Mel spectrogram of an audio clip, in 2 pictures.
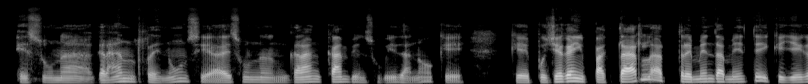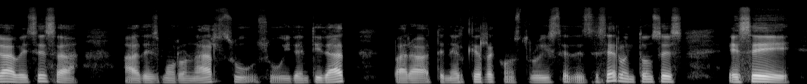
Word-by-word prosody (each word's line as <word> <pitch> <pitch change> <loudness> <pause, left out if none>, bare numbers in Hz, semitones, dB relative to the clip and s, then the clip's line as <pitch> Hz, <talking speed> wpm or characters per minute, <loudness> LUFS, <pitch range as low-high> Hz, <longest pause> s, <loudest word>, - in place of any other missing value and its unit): es 95 +1 -6
una 95 -4 -5
gran 125 +7 -1
renuncia, 110 +9 -3
es 100 +3 -5
un 110 -3 -7
gran 115 +5 +1
cambio 120 0 +1
en 105 - -11
su - - -14
vida, - - -5
¿no? 65 +1 -9
Que - - -6 0.4
que 100 -2 0
pues 110 -2 -4
llega 130 +6 +7
a - - +7
impactarla 115 -3 +5
tremendamente 130 +4 +1
y 155 - -1
que 115 -5 -4
llega 115 +5 +3
a - - +3
veces 110 +5 -3
a 95 -5 -2 0.5
a 90 - -1
desmoronar 95 +3 -5
su 110 -3 -10
su 95 - -12
identidad 105 +7 +1 0.5
para 100 0 -1
tener 100 +2 -7
que 115 - -1
reconstruirse 105 -2 -7
desde - - -10
cero. 150 - +1
Entonces, 125 +1 0 0.5
ese 115 -3 +7
110 Hz, 140 wpm, -22 LUFS, 100-125 Hz, 0.5 s, llega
